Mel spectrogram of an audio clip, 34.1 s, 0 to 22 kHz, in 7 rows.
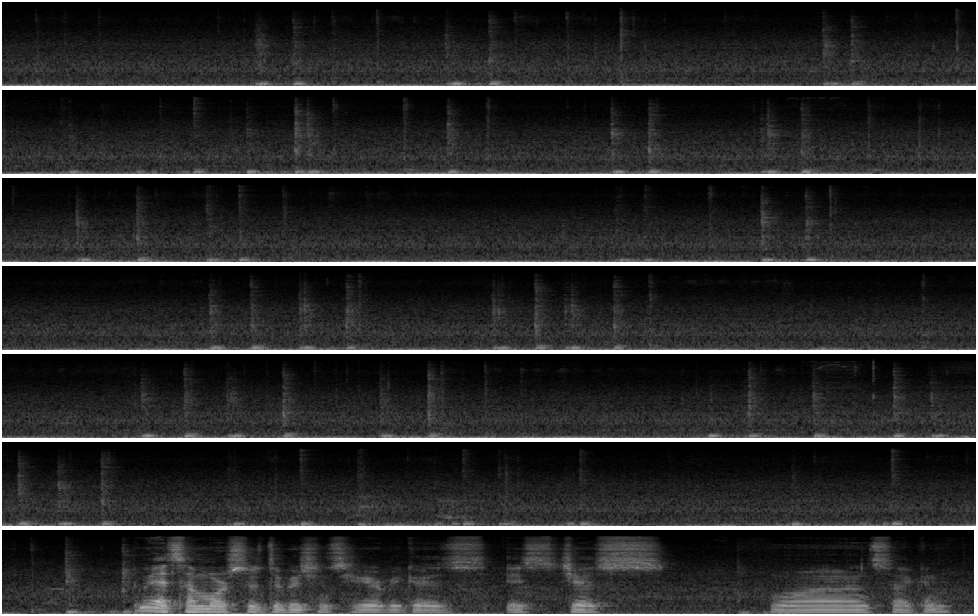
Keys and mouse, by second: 31.2 right click, 32.9 a.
